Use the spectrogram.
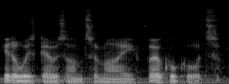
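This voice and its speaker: Hoarse man, very deep husky voice, rambling, slight background hiss. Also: normal speed. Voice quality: croaky, husky. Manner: rambling, self-correcting, drowsy. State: hoarse from a cold. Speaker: cartoonist vlogger. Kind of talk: casual studio vlog talk.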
